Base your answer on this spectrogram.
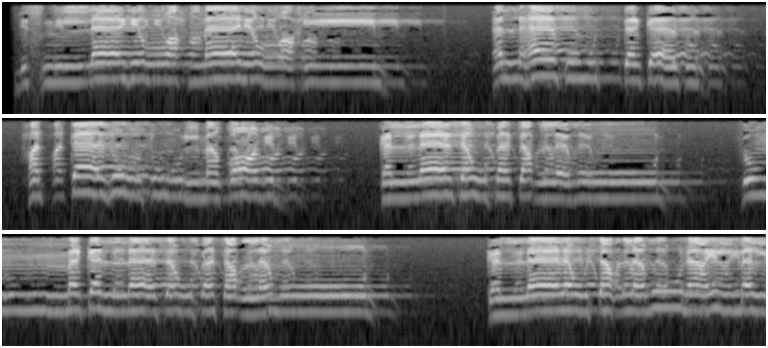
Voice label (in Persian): ترتیل; عبدالباری محمد; سوره تکاثر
